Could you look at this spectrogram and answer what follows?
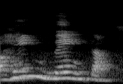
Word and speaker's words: reinventa: Então vamos pegar uma palavra aqui do texto, ó, reinventa. Como a gente pronuncia reinventa em espanhol? Ó, o V já tem som de B, tá?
